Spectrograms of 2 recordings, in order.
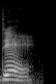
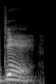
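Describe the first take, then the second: The two takes are said the same way.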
